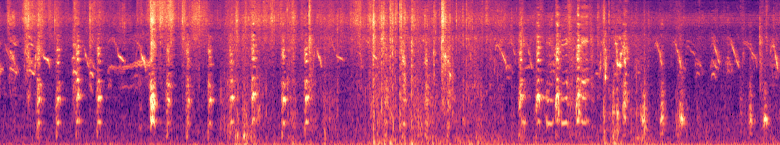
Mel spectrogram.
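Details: Chickens in a coop give a busy scatter of short, sharp clucks, overlapping and irregular, with a few louder bursts and a steady low hum underneath.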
